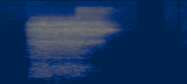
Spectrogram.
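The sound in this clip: One deep breath taken during a guided relaxation, a single soft, airy draw of air lasting under a second and heard alone, followed by quiet.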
